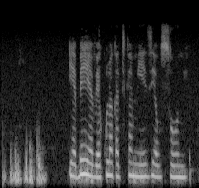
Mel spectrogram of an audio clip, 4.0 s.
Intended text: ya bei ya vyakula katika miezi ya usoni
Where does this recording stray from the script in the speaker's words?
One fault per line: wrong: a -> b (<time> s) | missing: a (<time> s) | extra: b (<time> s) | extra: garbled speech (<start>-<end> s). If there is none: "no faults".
no faults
